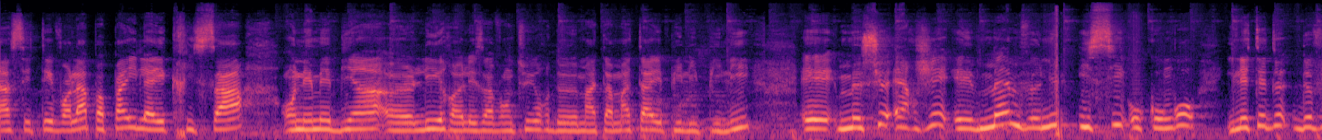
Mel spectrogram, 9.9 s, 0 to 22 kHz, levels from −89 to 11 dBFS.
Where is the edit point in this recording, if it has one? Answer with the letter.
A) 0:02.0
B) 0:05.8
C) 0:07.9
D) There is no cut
B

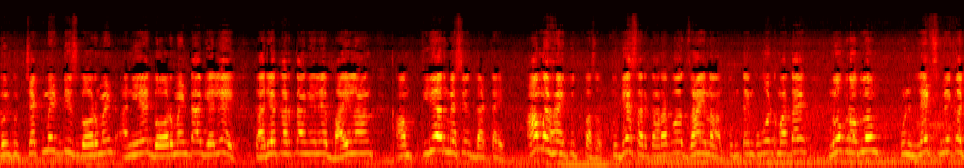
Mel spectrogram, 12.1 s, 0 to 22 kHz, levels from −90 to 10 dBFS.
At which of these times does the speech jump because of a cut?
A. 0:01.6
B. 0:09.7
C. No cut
C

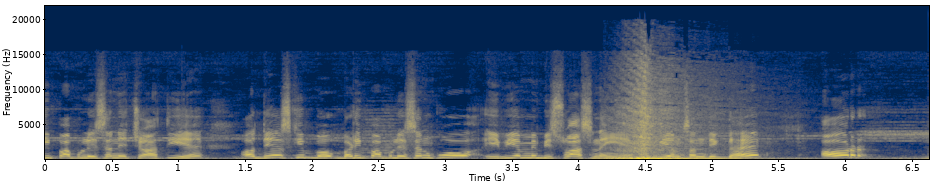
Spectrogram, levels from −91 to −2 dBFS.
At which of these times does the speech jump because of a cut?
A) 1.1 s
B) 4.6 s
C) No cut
B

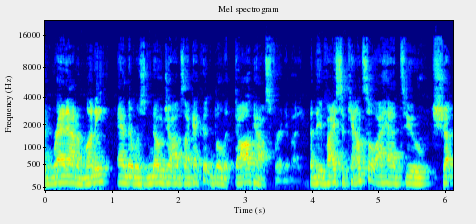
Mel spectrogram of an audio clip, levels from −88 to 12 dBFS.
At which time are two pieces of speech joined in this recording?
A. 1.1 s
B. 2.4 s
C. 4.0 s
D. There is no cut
C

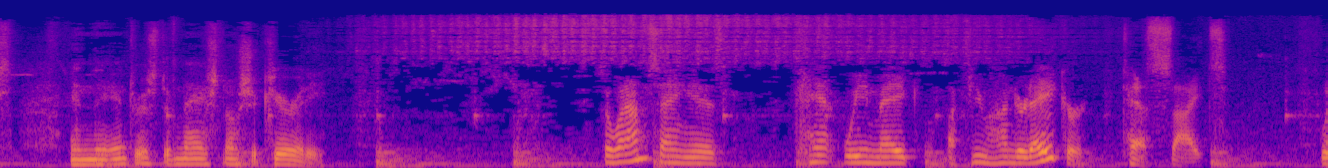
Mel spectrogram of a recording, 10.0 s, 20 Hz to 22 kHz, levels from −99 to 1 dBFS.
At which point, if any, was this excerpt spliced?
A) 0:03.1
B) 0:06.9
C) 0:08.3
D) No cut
D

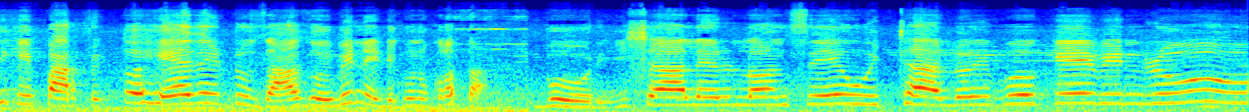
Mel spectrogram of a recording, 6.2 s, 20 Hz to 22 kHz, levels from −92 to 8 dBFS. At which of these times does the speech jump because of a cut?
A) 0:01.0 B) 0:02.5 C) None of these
B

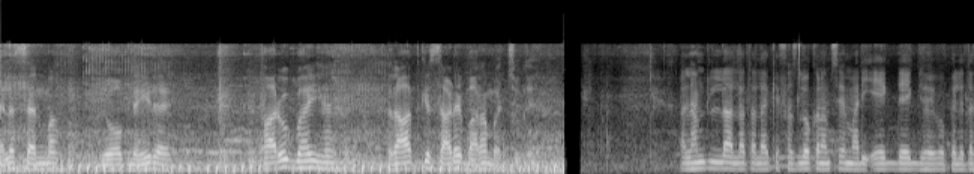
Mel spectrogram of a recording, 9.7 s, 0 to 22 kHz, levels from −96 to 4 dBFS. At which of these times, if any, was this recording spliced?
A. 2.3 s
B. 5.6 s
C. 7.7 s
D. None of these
B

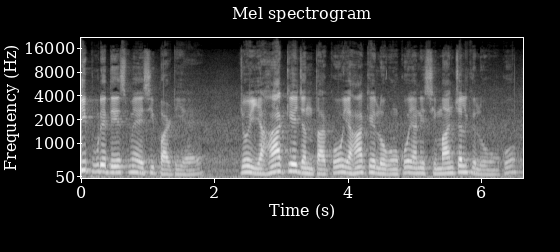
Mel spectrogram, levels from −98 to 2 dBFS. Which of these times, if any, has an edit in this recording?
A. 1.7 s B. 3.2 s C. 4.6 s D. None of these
D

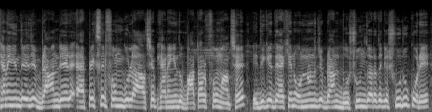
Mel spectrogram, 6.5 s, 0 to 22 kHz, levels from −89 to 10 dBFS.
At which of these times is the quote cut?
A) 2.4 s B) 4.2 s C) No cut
A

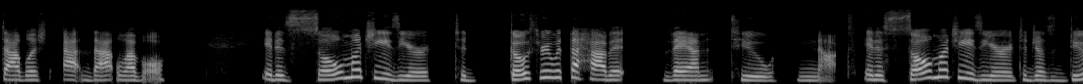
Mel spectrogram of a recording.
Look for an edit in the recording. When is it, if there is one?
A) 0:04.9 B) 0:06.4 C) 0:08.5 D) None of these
C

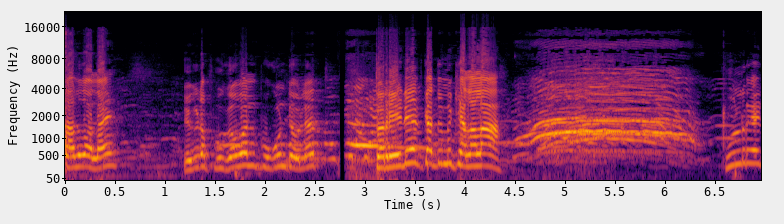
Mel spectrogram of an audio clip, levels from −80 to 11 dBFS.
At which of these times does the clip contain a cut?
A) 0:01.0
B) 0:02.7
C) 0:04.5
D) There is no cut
B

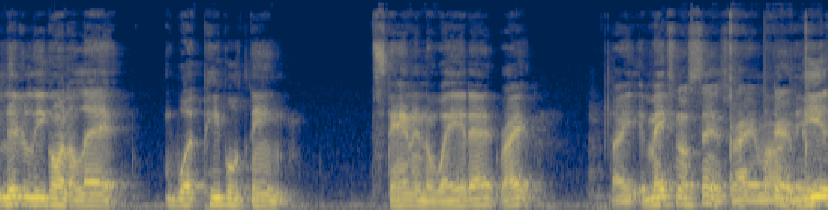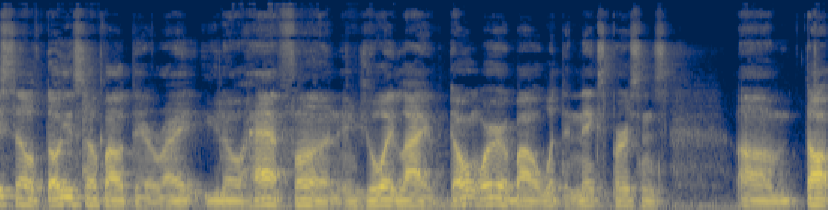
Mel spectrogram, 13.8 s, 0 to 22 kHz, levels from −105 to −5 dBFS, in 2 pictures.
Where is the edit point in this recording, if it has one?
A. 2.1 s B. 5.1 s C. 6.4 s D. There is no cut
C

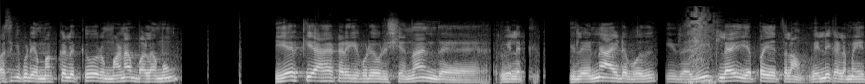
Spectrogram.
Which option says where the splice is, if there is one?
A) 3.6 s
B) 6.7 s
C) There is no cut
B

